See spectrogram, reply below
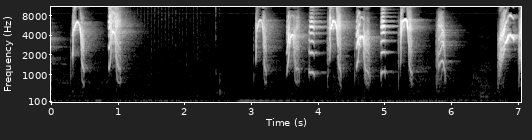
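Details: Long-tailed shrike in moult, its energetic song used as a lure for kept birds: sharp, high squeaky notes, first in isolated pairs and then in a quick jumbled run of squeaks and harsh chips after a silent gap.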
